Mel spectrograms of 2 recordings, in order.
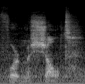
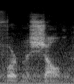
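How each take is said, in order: First: The name ends with a sounded t. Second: The name ends with a vowel, no t. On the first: The speaker calls it wrong. "It's not Fort Machault" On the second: The speaker calls it right. "you don't pronounce it"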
